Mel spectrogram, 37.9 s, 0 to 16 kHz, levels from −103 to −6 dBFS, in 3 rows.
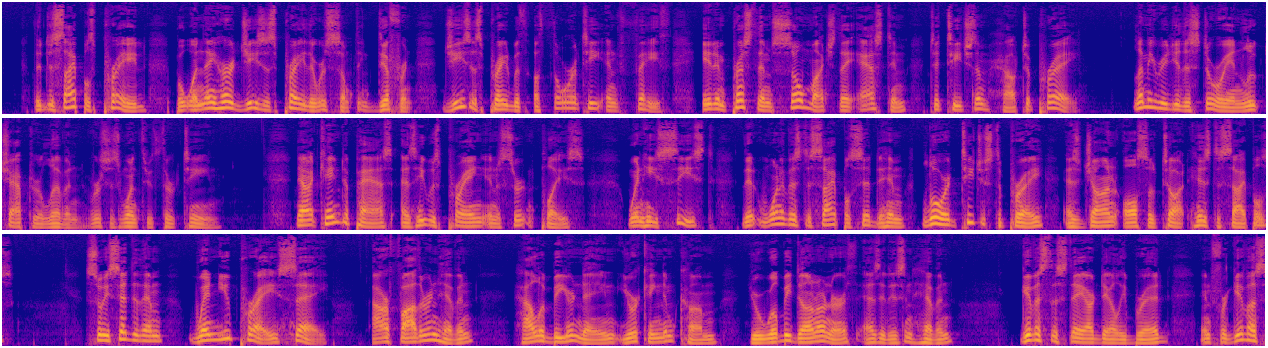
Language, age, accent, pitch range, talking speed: English, 50-69, American, 120-160 Hz, 195 wpm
